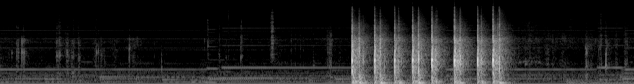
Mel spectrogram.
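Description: A rapid run of about ten knocks over a second and a half, a plastic blender cup being knocked to shake blended green seasoning out onto chicken pieces, over faint background music.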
